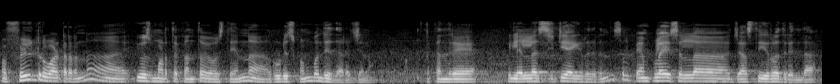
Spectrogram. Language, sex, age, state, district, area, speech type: Kannada, male, 30-45, Karnataka, Koppal, rural, spontaneous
